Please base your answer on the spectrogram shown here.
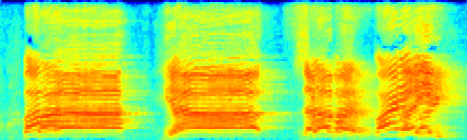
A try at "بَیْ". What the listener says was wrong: دیکھیے پیارے بچوں، بی اس طرح پڑھنا ہے نا، بی یہ لمبا ہو گیا، کھینچنا نہیں ہے ہمیں، حروف لین کو نرمی سے پڑھنا ہے، تو اس طرح پڑھیں گے باو بی۔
